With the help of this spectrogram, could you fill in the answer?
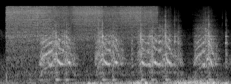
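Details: Airless paint sprayer with a 515 tip at about 2,800 PSI: a strong, even hiss holding steady with no spitting or pulsing. Normal airless spray tip hiss.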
